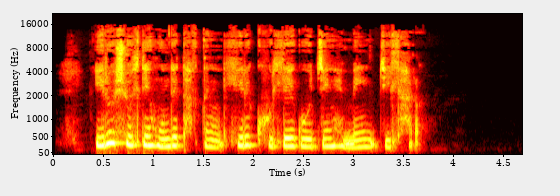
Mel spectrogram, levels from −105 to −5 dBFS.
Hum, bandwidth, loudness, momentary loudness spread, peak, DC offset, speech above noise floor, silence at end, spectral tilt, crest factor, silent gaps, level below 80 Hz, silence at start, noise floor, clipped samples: none; 16 kHz; -17 LUFS; 13 LU; 0 dBFS; under 0.1%; over 73 dB; 1.05 s; -3 dB/octave; 18 dB; none; -64 dBFS; 0.45 s; under -90 dBFS; under 0.1%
